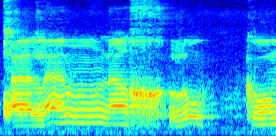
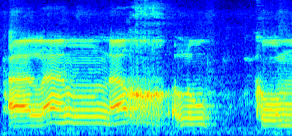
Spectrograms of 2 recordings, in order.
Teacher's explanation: cara membacanya Q sukun tidak dipantulkan Nah karena apa Karena bertemu huruf Kaf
